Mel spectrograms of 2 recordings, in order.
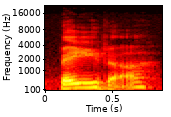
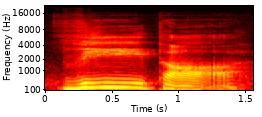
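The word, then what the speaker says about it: β: Our next one is beta. You may think it is like a beta fish, but in reality, it's vita. Vita. Yeah, it sounds like life in Spanish, which gives it more meaning.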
